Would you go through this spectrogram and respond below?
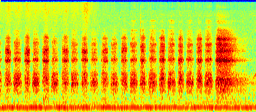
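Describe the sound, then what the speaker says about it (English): A singer's breathing exercise: a breath in followed by a long run of quick, even pants, about twenty short puffs in steady rhythm, close and clear over a low hum, with no talking. "keeping that collarbone area nice and open, breathing in, and we pant"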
